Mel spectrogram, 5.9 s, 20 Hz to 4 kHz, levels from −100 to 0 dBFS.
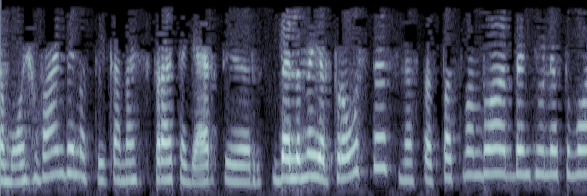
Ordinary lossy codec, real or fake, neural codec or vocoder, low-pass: MP3, 16 kbps; real; none; 3.6 kHz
